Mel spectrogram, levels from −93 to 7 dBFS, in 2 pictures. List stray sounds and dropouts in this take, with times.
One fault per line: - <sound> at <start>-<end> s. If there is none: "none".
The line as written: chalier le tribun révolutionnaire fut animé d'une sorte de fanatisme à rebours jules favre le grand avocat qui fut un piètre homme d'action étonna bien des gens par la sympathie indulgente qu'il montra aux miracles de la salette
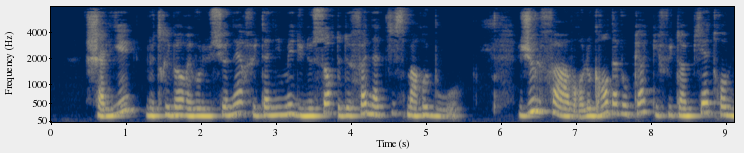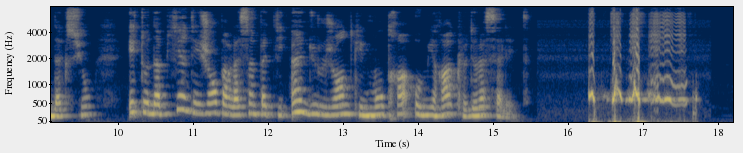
- bark at 16.3-17.8 s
